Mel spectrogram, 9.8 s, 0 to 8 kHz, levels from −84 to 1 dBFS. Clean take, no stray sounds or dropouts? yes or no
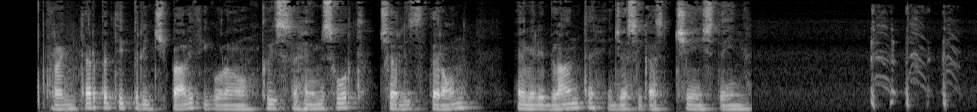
no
